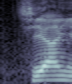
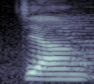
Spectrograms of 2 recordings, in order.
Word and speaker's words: 将: 지옷인데 일성이기 때문에 아까 일사성은 된 소리는 난다 그랬으니까 지양이 아니고 찌양 이렇게 된다 했잖아요.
